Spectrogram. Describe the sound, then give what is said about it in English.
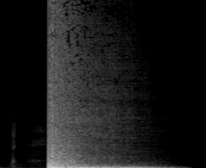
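A tank cannon mounted above the cabin of a wrecker fires and blows up the lead car, a sports car: one sudden, loud boom that bursts in after a brief silence, then a roaring, crackling rumble fading out over about a second. “They fire off the tank cannon uh, mounted above the cabin.”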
